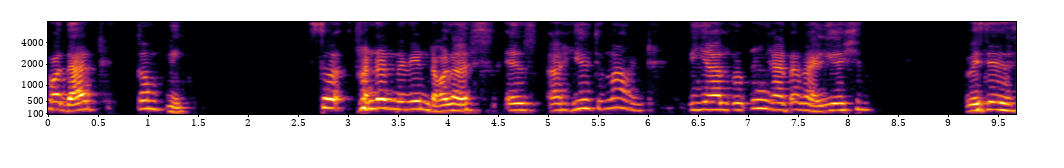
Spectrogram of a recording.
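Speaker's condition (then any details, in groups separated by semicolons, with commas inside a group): Encephalitis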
